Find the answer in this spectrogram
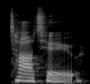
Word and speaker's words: t.A.T.u: want to talk about tattoo no I'm not mispronouncing tattoos I'm talking about tattoo the Russian pop Duo from the mid 2000s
